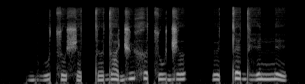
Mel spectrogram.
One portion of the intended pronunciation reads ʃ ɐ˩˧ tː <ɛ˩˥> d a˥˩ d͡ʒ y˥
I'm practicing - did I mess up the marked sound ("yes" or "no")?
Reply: yes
